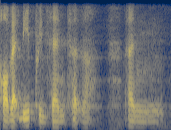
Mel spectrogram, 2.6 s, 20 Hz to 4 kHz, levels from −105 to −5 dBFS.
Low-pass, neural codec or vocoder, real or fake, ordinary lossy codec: 3.6 kHz; autoencoder, 48 kHz, 32 numbers a frame, DAC-VAE, trained on Japanese speech; fake; none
